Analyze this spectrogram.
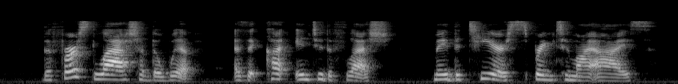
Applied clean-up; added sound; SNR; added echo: none; none; none; none.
